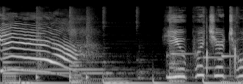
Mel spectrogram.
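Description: Children's song: a high cartoon child's voice sings one long, falling "Yeah" over a backing track with a steady bass.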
